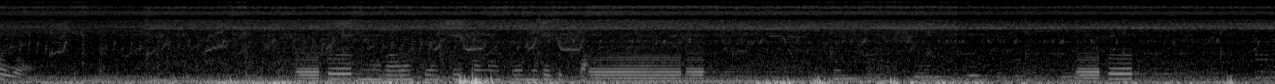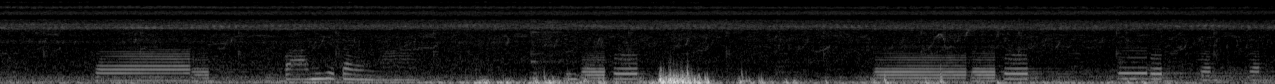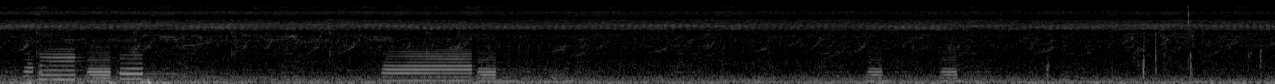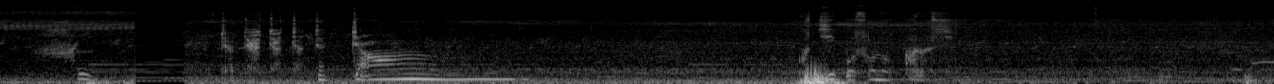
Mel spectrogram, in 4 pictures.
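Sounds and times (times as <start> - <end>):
crickets and insects chirring: 0.0 - 50.9
person humming: 3.0 - 7.1, 41.5 - 43.8.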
